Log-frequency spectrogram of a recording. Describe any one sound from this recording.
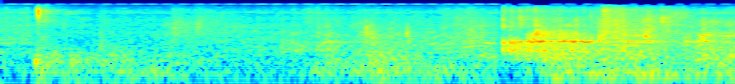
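A bowling ball rumbles down a lane.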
